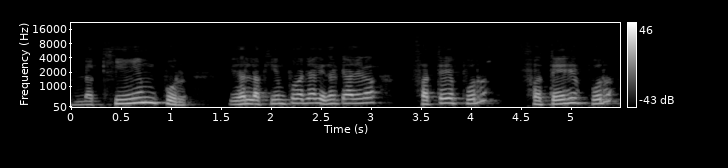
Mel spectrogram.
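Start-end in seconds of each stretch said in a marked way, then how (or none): 0.1-1.2 slow dictation. Shown as a demonstration. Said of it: "teacher dictates district name".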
